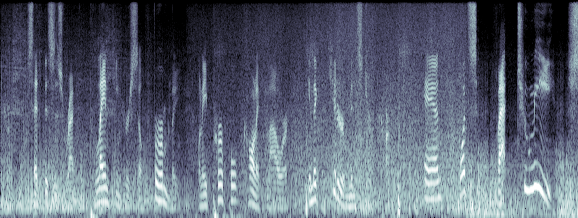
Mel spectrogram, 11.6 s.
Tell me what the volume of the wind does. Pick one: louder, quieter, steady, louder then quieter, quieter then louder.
quieter then louder.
